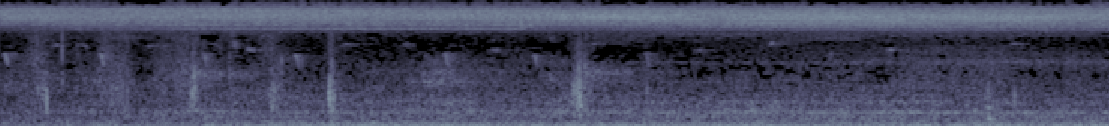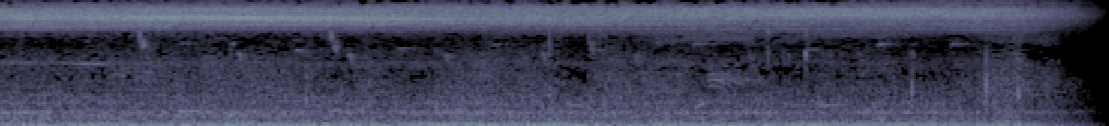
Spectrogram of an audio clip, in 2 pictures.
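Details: Continuous high-pitched buzzing of cicadas in the harbour district of Ine, north of Kyoto, Japan, among its old two-storey port houses; the shrill drone holds steady, with faint taps and low background hum, fading at the end.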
